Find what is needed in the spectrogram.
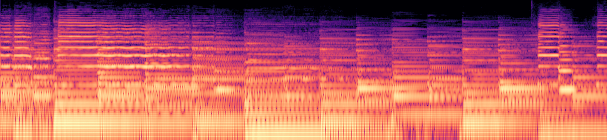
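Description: Alto saxophone and grand piano playing together, the saxophone carrying a melody over the piano's chords and moving bass notes.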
